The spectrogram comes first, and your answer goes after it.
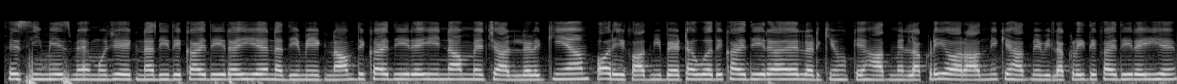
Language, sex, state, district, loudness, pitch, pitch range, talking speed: Hindi, female, Maharashtra, Sindhudurg, -15 LUFS, 235 Hz, 225-235 Hz, 235 wpm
